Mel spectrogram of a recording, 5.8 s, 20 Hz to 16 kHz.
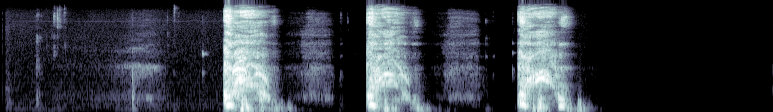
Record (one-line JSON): {"three_cough_length": "5.8 s", "three_cough_amplitude": 32767, "three_cough_signal_mean_std_ratio": 0.3, "survey_phase": "beta (2021-08-13 to 2022-03-07)", "age": "18-44", "gender": "Male", "wearing_mask": "No", "symptom_cough_any": true, "symptom_fatigue": true, "symptom_onset": "10 days", "smoker_status": "Never smoked", "respiratory_condition_asthma": false, "respiratory_condition_other": false, "recruitment_source": "REACT", "submission_delay": "2 days", "covid_test_result": "Negative", "covid_test_method": "RT-qPCR", "influenza_a_test_result": "Negative", "influenza_b_test_result": "Negative"}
